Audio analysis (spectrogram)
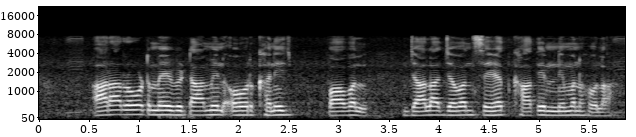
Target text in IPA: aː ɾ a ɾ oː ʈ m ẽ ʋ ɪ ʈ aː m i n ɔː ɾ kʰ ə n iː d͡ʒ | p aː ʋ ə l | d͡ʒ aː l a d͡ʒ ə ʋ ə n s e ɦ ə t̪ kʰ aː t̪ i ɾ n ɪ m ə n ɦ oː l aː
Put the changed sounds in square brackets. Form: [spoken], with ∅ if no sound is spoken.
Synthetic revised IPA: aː ɾ a ɾ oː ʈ m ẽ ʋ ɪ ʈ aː m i n ɔː ɾ kʰ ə n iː d͡ʒ | p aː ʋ ə l | d͡ʒ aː l a d͡ʒ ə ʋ ə n s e ɦ ə t̪ kʰ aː t̪ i ɾ n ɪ m ə n ɦ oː l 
